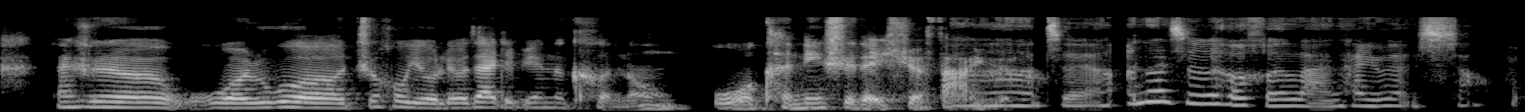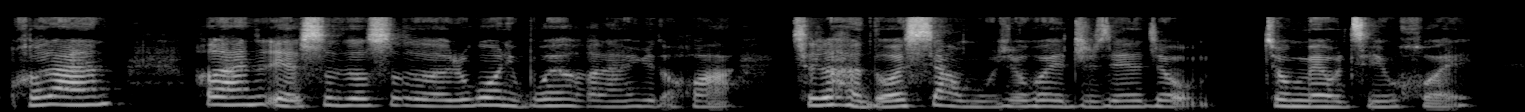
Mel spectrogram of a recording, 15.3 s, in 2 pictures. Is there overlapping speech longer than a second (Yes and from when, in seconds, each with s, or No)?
No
